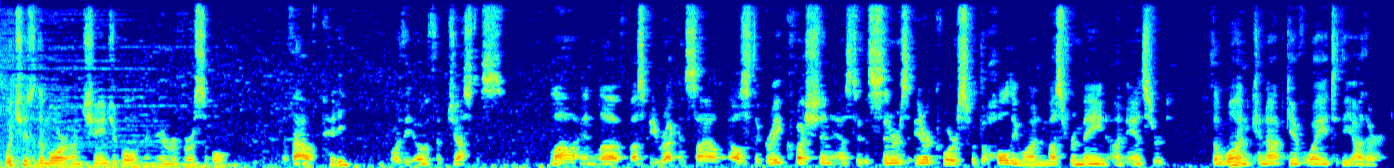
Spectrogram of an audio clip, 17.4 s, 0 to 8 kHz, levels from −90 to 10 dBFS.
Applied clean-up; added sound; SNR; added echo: classical method Wiener filter.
